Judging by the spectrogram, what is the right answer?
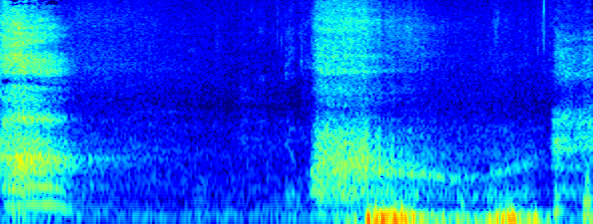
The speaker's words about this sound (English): So on the count of three, I want us to do the biggest inhale you can possibly manage.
